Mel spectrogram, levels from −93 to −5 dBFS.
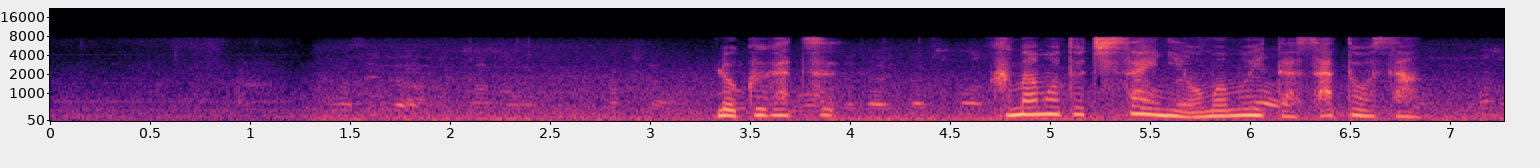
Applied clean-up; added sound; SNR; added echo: none; none; none; none.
